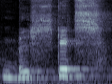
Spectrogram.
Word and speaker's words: biscuits: look at the spelling of biscuits many students pronounce ate biscuits they are not miss course they are biscuits based it's based skiffs this you remain silent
